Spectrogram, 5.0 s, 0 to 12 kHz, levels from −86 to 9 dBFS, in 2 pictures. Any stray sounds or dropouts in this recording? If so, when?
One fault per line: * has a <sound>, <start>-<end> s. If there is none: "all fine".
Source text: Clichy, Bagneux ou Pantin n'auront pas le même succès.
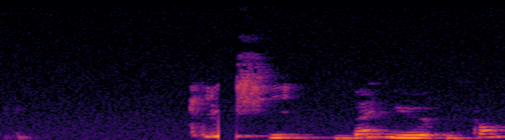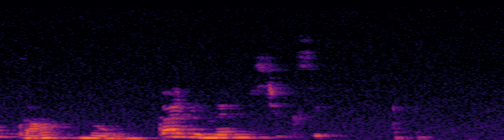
* has a dropout, 1.1-1.2 s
